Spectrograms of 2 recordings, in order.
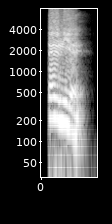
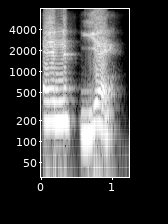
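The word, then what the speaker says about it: ñ: Once you have the symbol or the accent over the N, the accent is called tilde. ¿Vale? Okay? ¿Verdad? Right? Enye. So the pronunciation is N-ye.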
